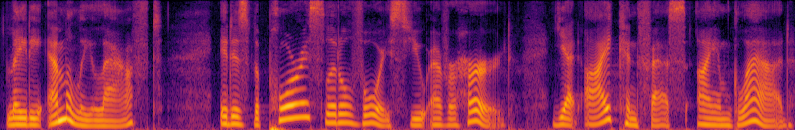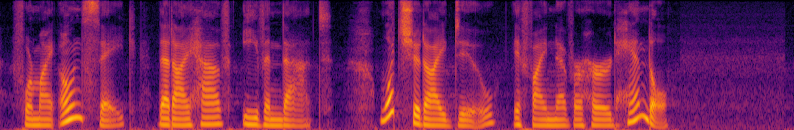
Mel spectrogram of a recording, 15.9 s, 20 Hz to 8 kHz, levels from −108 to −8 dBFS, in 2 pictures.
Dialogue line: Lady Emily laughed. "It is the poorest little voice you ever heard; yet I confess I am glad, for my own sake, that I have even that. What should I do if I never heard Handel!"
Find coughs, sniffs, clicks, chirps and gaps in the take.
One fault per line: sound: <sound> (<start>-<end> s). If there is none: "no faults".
no faults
